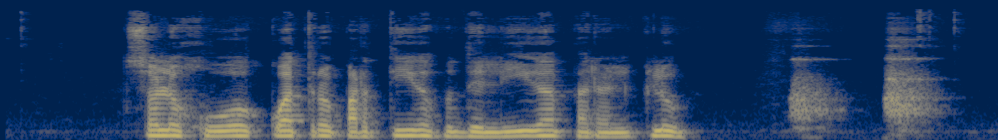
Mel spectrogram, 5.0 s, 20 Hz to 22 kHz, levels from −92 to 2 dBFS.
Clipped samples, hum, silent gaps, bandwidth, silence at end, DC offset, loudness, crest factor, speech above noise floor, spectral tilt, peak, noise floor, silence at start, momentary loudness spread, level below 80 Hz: under 0.1%; none; none; 15.5 kHz; 0.35 s; under 0.1%; -25 LUFS; 18 dB; 47 dB; -6.5 dB/octave; -6 dBFS; -71 dBFS; 0.65 s; 16 LU; -58 dBFS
